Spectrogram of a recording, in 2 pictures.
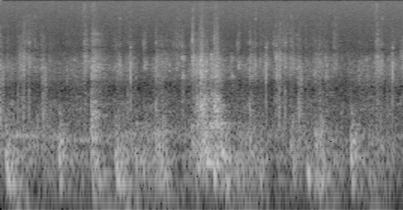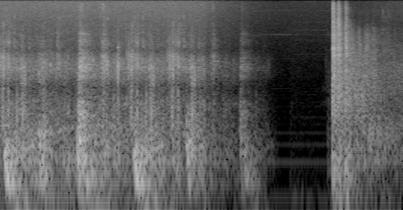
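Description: A dense run of irregular thuds and bangs, fading out about nine seconds in, followed by a single sharp bang at the very end.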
